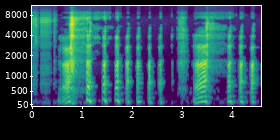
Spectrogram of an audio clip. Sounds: Laughter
